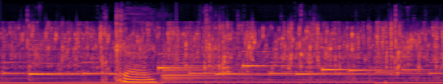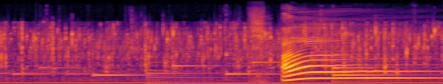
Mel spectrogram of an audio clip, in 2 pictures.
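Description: Hot water running in a bathroom in the video game The Cat Lady, a steady pouring stream under droning game music, turning louder and fuller near the end, with a few brief spoken words over it.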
